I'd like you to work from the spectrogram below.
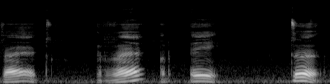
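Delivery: rat split with pauses between its sounds; broken into syllables. Shown as a demonstration. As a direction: say रैट as रे ... ए ... ट, pausing between each part. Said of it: "बीच में ठहराव आएगा".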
